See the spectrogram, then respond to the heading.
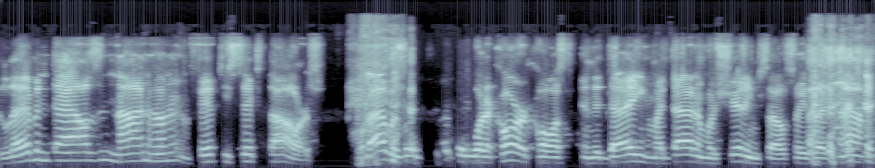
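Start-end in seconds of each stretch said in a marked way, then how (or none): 0.0-3.1 put-on Southern accent. Retelling a phone call about buying a car, imitating Treadway's Rebel accent. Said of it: "with that Rebel accent".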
